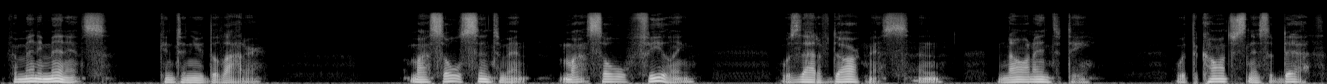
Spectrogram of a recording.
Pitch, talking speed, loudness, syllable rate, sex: 115 Hz, 95 wpm, -19 LUFS, 4.3 syllables/s, male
